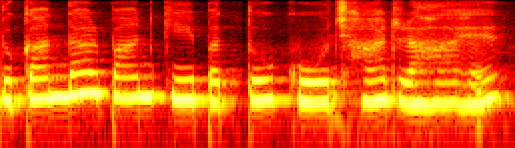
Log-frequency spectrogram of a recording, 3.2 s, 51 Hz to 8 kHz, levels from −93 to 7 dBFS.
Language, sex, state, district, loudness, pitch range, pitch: Hindi, female, Assam, Kamrup Metropolitan, -12 LUFS, 245-280 Hz, 260 Hz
